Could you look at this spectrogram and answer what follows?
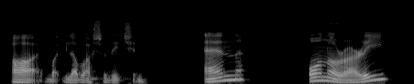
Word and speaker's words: honorary: A ile başladığı için honorary degree yani o ile başlıyor burada H okunmadığı için NP yukarıda bahsettiğimiz gibi E ile başlıyor burada an ss officer E ile başlıyor.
